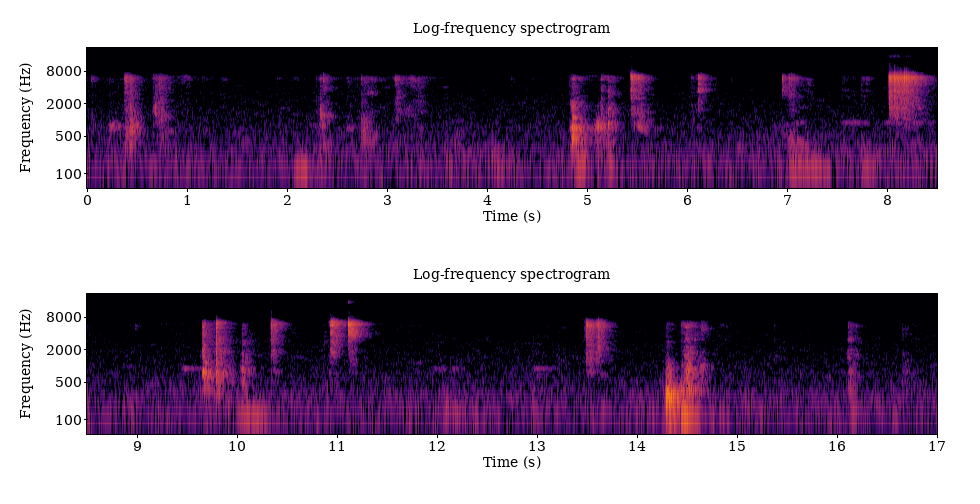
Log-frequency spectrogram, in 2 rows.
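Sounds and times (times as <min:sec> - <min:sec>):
small parts clicking and scraping: 0:13.4 - 0:13.8.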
